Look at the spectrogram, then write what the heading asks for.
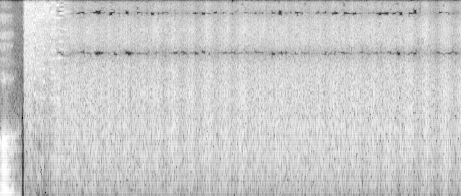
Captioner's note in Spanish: interferencias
